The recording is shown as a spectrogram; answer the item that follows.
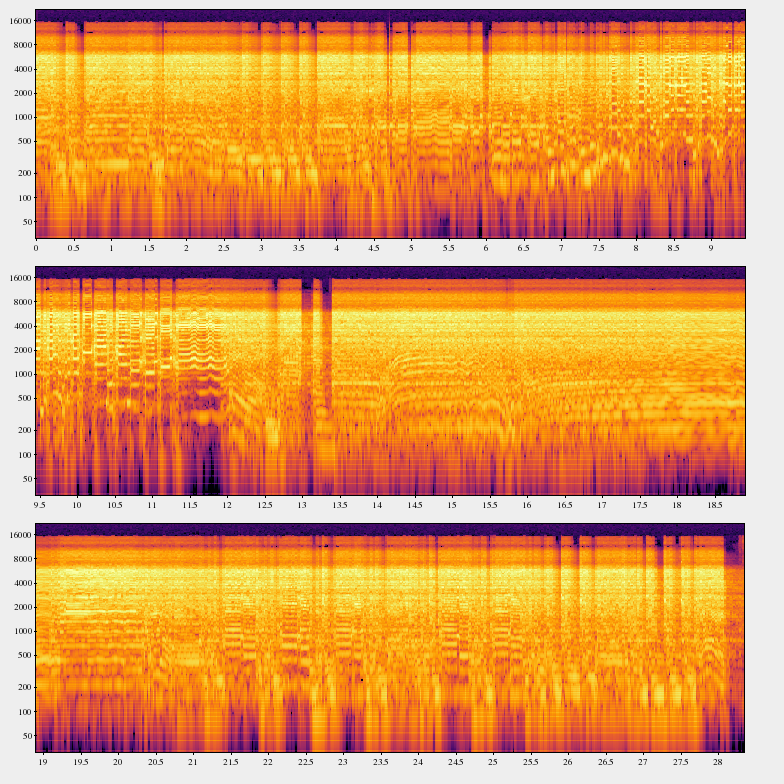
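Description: Electric guitar with two humbucker pickups played through a Marshall amp's high-gain channel: heavily distorted metal riffing and lead lines, with bent, wavering notes around the middle.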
